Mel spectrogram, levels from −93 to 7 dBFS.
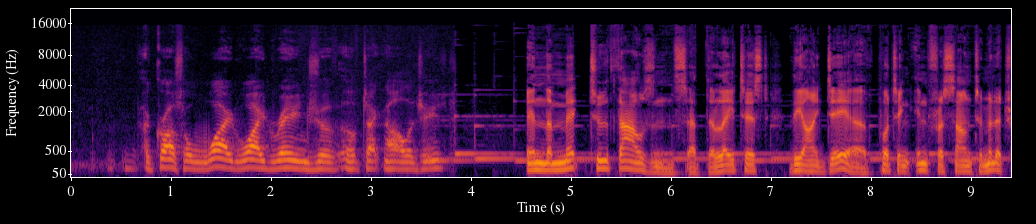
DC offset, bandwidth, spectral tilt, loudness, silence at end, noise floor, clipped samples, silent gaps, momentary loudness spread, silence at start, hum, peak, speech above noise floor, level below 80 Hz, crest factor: under 0.1%; 16 kHz; -4.5 dB/octave; -26 LUFS; 0 s; -56 dBFS; under 0.1%; none; 10 LU; 0.35 s; none; -10 dBFS; 30 dB; -52 dBFS; 16 dB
